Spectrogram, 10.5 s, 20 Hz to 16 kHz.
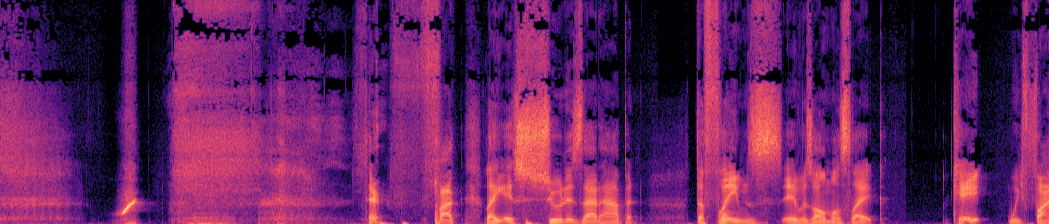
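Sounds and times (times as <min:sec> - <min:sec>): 
breathy hissing noise: 0:00.0 - 0:00.9, 0:01.6 - 0:04.9
person whistling with upward pitch sweep: 0:01.1 - 0:01.6
speech: 0:03.7 - 0:08.9, 0:09.5 - 0:10.4.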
